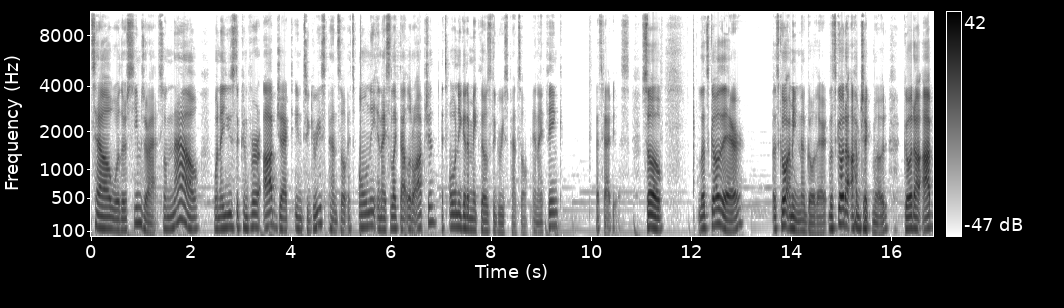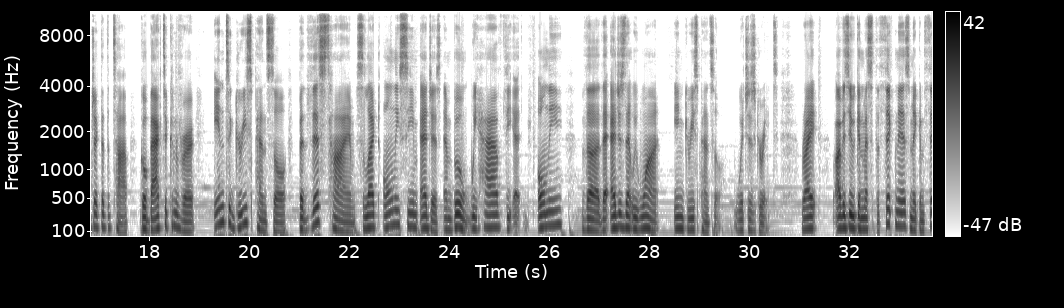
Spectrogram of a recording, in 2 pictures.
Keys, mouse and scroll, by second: 12.0 Tab, 16.6-17.9 drag, 18.0-20.5 drag, 23.2 click, 24.8-25.4 middle drag, 32.2-33.6 drag.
